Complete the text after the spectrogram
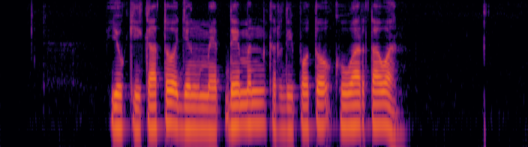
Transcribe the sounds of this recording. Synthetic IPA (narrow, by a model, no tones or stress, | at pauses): jukikat̪ɔd͡ʒɨŋmɛt̪̚dɛmənkɨrdipɔt̪ɔkuwart̪awan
